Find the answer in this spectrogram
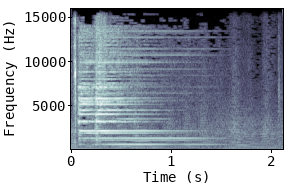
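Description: A single bright bell chime struck just after the start, its tones ringing out and fading over about a second and a half, over a low steady music bed.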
